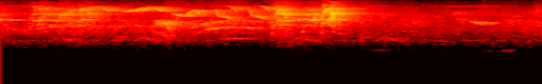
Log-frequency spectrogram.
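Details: Yellow-chevroned parakeets (Brotogeris chiriri) at backyard fruit, Brazil, give a dense jumble of shrill, high chattering screeches, overlapping and continuous for over two seconds before fading to scattered notes.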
